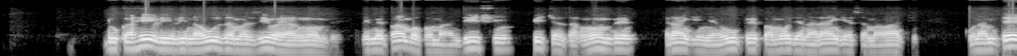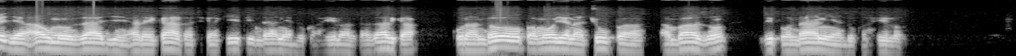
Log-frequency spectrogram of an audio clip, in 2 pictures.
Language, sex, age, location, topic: Swahili, male, 18-24, Dar es Salaam, finance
